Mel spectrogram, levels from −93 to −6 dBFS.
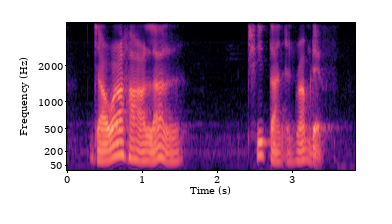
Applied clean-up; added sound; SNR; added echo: none; none; none; none.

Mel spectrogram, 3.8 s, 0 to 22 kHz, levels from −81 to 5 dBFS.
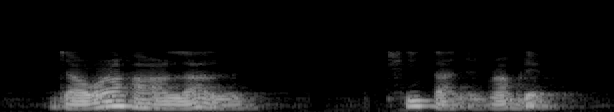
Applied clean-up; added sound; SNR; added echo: neural separator model SepFormer DNS4.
